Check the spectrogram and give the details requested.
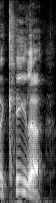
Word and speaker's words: Aquila: Aquila 70 catamaran and it's not an Aquila it's an Aquila I always pronounce it wrong I'm sure that's right Aquila I get told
